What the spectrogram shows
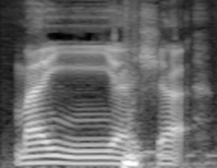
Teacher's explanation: Kemudian dighunahkan atau didengungkan sehingganya di bagian may. Nah itu suaranya itu kita tahan. Kita panjangkan sejenak kira-kira sepanjang dua harakat.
